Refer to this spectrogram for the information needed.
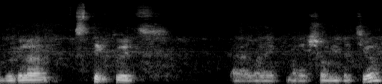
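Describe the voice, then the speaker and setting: This man speaks with a Bulgarian accent. His pitch sits fairly low and varies in an ordinary way. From Bulgaria, Smolyan mountains. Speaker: folk musician and music teacher. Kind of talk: online music lesson. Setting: live video stream. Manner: halting, many fillers and restarts.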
